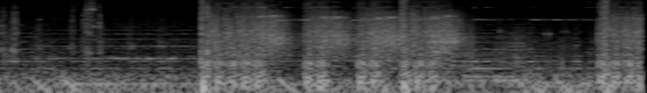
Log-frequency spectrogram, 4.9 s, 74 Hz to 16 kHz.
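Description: Dense, continuous enemy gunfire in GoldenEye 007 on Wii, rapid overlapping shots forming a loud, sustained fusillade with a few sharper bursts standing out.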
